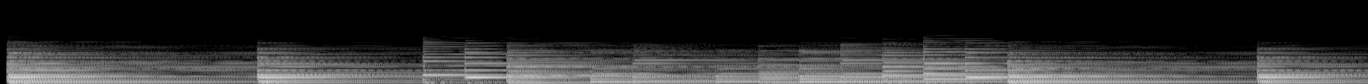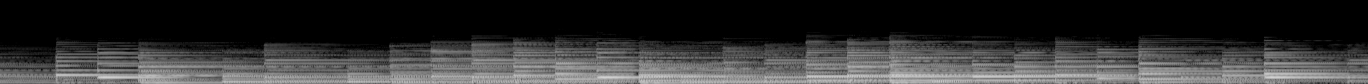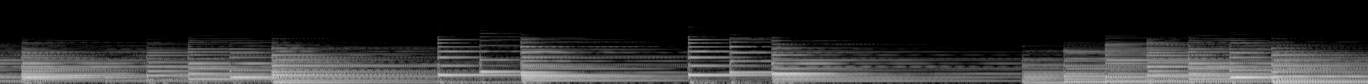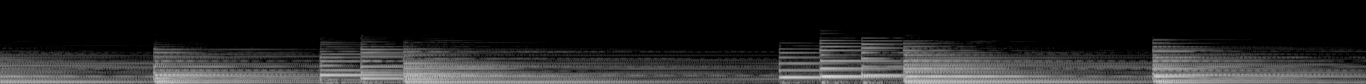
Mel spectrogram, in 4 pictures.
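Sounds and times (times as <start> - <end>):
piano underscore: 0.0 - 54.6.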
